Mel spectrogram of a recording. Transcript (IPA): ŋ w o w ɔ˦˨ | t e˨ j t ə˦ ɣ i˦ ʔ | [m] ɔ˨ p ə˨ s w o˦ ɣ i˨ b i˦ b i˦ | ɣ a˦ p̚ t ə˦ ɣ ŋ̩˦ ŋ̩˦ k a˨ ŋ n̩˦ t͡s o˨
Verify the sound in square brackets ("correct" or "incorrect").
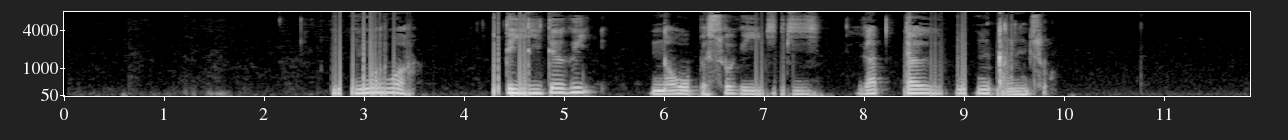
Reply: incorrect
